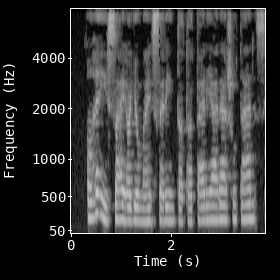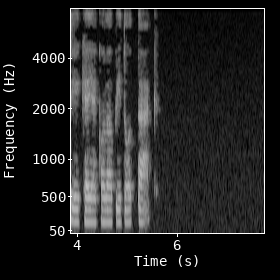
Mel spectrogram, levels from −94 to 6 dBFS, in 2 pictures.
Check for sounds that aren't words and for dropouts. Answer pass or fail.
pass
